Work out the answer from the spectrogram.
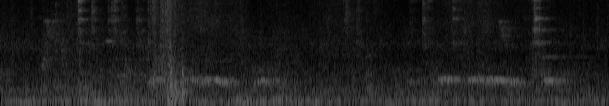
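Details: Spotted dove from a breeding pair kept together for three days, now preening each other and carrying material to build a nest; two soft, low cooing phrases, each a drawn-out coo with a shorter tail note, among clicks, knocks and background rumble.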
